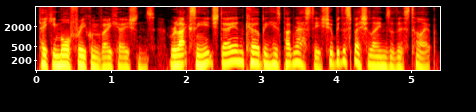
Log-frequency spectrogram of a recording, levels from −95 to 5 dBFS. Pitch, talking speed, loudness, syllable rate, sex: 140 Hz, 210 wpm, -20 LUFS, 6.0 syllables/s, male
